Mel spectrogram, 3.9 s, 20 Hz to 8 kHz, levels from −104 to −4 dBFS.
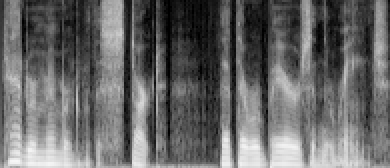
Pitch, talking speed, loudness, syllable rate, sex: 100 Hz, 185 wpm, -15 LUFS, 5.7 syllables/s, male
